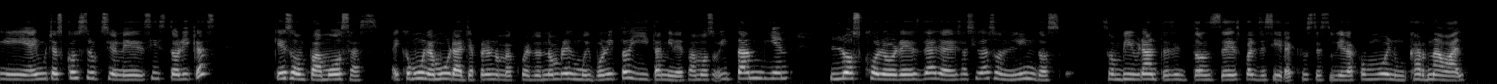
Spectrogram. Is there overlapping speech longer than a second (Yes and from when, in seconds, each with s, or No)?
No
